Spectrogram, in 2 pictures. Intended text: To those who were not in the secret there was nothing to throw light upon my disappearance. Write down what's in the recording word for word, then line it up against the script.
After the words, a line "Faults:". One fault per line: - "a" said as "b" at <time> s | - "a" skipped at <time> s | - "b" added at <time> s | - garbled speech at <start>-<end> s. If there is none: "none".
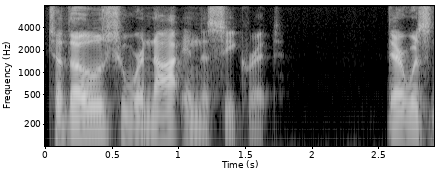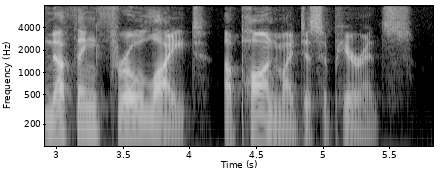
To those who were not in the secret there was nothing throw light upon my disappearance.
Faults:
- "to" skipped at 3.3 s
